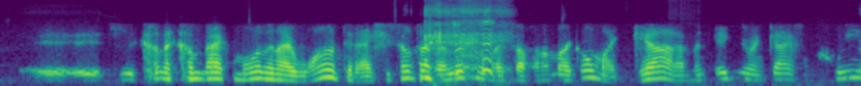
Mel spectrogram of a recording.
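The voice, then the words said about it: New York accent. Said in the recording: “I find my New York accent coming back, which, I mean, I always had a bit of it”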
